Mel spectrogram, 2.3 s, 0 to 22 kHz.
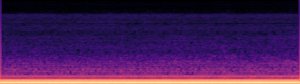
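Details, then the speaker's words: Marshall MG30FX guitar amp giving only a loud, steady buzzy hum and no signal after power-on, from a failed TDA2050 power amplifier chip on the main board, which is replaced. "Today we have Marshall MG30FX, and after power on only hum,"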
